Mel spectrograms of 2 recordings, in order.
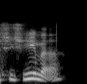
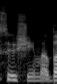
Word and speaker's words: Tsushima: It's Tsushima, but I always say Tsushima. It's Tsushima. Nope, it is Tsushima.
